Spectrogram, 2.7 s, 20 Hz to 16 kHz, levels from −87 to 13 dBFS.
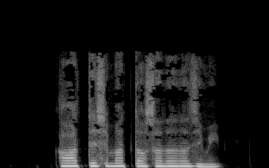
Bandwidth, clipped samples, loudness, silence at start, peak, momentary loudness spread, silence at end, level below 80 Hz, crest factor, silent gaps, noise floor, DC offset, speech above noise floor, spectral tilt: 11 kHz; under 0.1%; -16 LUFS; 0.6 s; -4 dBFS; 7 LU; 0.5 s; -66 dBFS; 14 dB; none; -49 dBFS; under 0.1%; 34 dB; -5.5 dB/octave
